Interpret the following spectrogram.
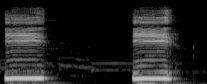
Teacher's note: when it's alone when it's independent it's first tone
